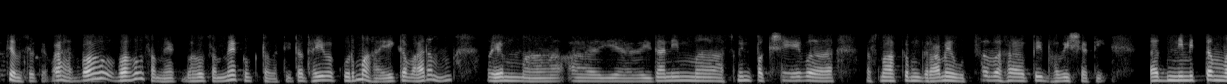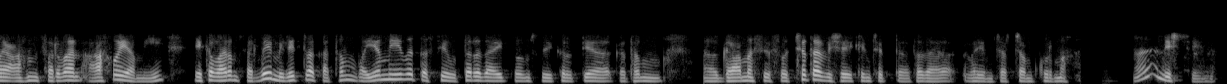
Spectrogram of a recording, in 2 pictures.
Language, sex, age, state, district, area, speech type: Sanskrit, female, 45-60, Karnataka, Bangalore Urban, urban, conversation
